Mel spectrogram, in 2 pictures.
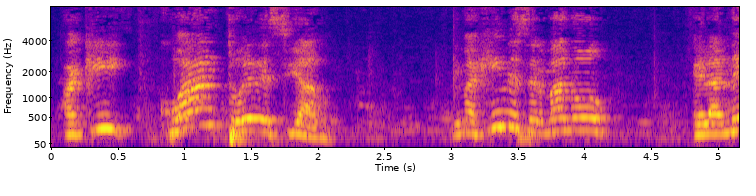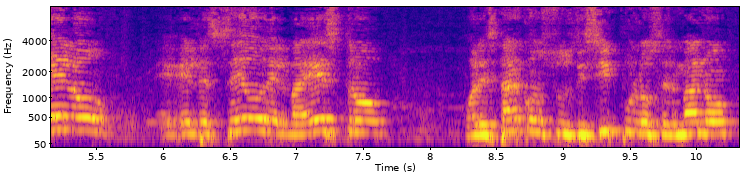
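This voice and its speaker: Mexican pastor guy preaching slow and high, mic a bit far off in a boomy church. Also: slight background noise. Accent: Mexican Spanish. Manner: earnest preaching, often addressing the congregation as brothers. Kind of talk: sermon. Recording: echoey church from a distance.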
